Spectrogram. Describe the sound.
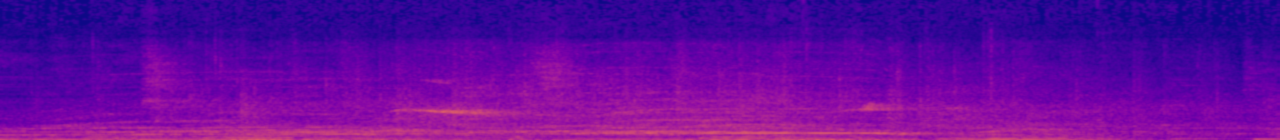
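A large crowd roars and cheers loudly and steadily for several seconds, with whoops and voices rising through a dense, continuous wall of noise.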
